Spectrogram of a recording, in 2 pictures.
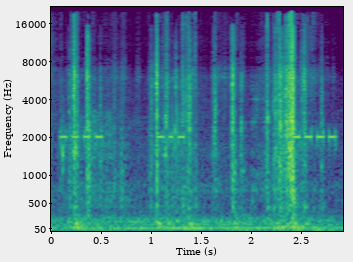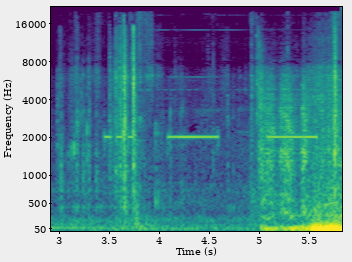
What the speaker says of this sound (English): you can see that it started my car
